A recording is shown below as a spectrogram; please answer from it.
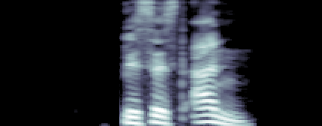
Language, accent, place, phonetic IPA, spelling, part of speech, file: German, Germany, Berlin, [ˌbɪsəst ˈan], bissest an, verb, De-bissest an.ogg
- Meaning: second-person singular subjunctive II of anbeißen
